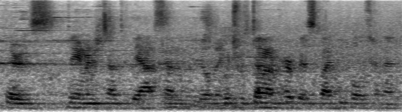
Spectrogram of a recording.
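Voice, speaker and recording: Man, casual travel vlog, flat even delivery, echoey, very noisy background. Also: medium pitch, fast talker, over a noisy crowd. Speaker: travel vlogger.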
